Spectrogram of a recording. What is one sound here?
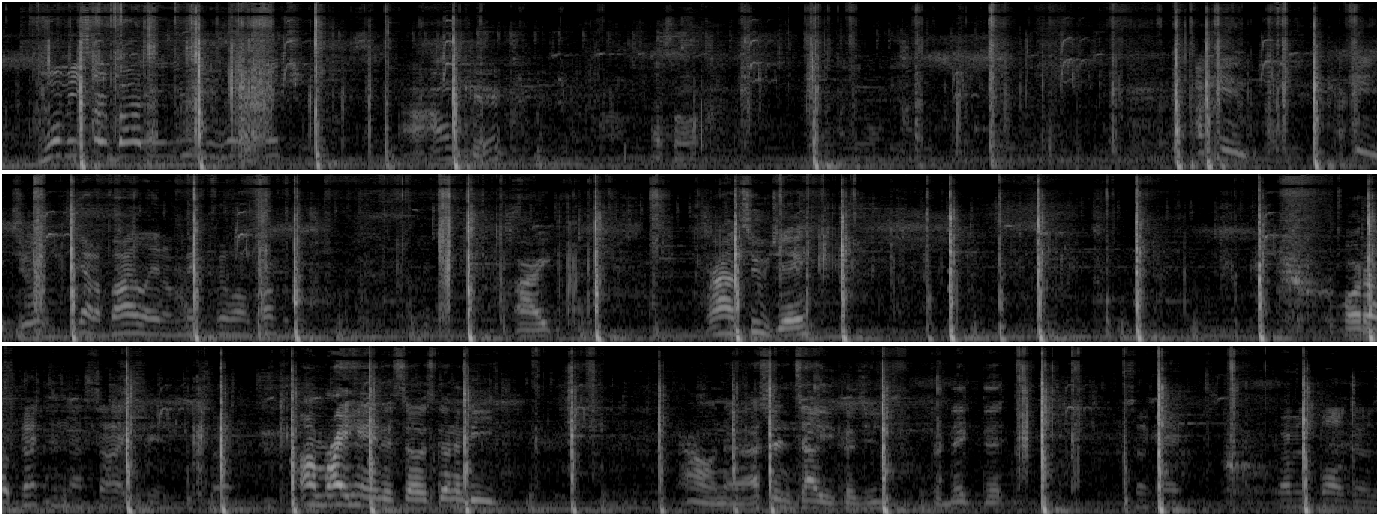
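A basketball bounces repeatedly on asphalt outdoors.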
